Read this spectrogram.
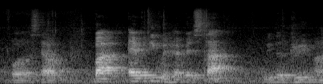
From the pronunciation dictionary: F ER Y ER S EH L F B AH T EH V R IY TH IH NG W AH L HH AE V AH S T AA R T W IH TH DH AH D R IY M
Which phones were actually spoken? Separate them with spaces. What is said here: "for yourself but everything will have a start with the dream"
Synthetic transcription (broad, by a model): F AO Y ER S EH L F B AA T EH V R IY T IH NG W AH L HH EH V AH S T AA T W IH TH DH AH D R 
